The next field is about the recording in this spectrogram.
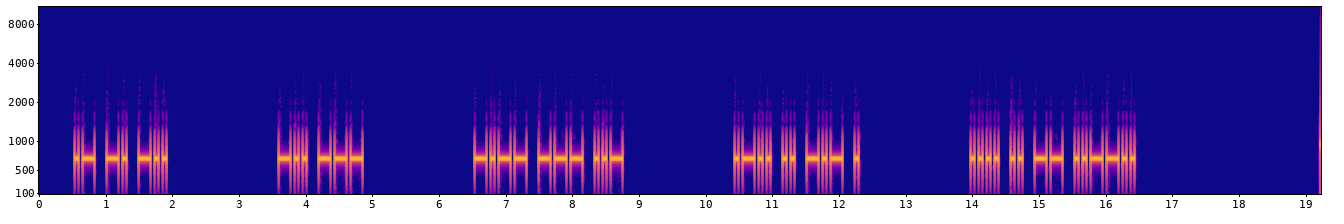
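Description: Morse code sent at 20 words per minute with 4x word spacing, sentences from the top 100 words: a single mid-pitched tone keyed into quick dots and dashes, arranged in five clusters separated by long silent gaps, with no voices.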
